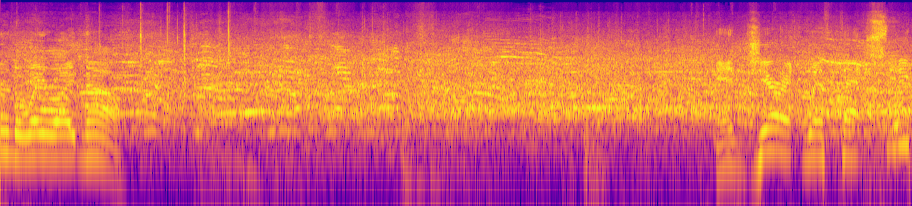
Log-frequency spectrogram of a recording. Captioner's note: crowd cheering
